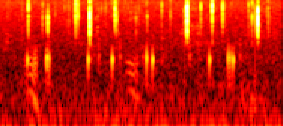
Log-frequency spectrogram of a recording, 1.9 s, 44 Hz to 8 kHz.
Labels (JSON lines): {"label": "biophony, knock croak", "recorder": "SoundTrap 300"}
